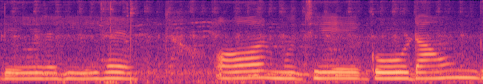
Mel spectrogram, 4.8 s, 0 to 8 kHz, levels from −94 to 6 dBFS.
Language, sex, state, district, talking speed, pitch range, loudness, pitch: Hindi, female, Madhya Pradesh, Dhar, 85 wpm, 205-220 Hz, -14 LUFS, 215 Hz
